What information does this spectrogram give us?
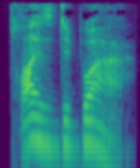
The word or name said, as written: fraise du bois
